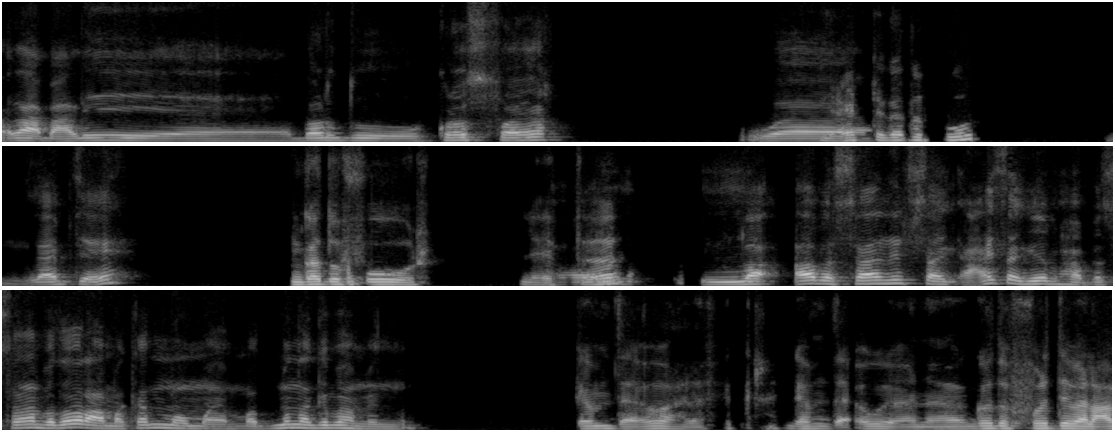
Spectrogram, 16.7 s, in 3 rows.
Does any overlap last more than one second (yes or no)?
no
